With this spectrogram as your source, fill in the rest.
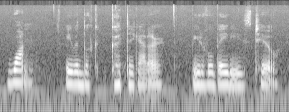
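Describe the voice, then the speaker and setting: Soft-spoken and calm in tone, a woman talks. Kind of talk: soft-spoken book reading / ASMR-style. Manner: soft-spoken, calm.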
